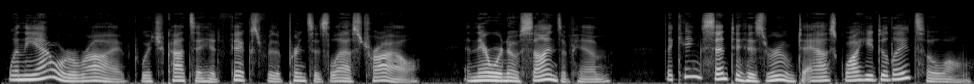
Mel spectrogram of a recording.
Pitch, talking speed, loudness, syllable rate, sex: 175 Hz, 205 wpm, -18 LUFS, 4.7 syllables/s, female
